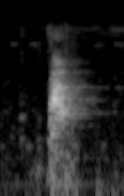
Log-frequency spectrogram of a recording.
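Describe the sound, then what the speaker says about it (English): A dog gives one short, sharp bark nearby, alone in an otherwise quiet room. "My dogs are nuts."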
